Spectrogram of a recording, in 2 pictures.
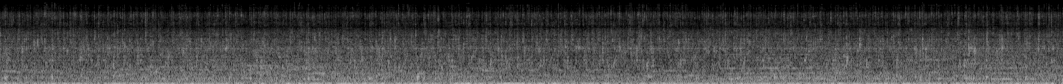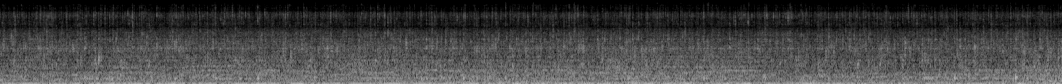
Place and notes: Norway, Oslo, Oslo Radhus, Hall, fountain, water, binaural
Oslo, Norway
